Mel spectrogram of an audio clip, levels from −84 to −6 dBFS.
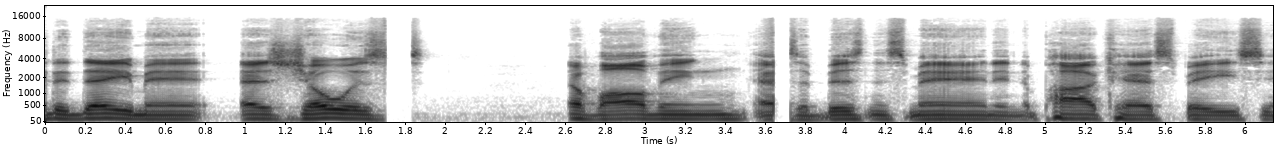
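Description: At 1.66 s and again at 3.59 s you get a wireless microphone squelch dropout: the radio link fades, hiss swells, then the receiver mutes for about 140 ms and 90 ms respectively. The speech comes back with "a businessman in the" after the second one.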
